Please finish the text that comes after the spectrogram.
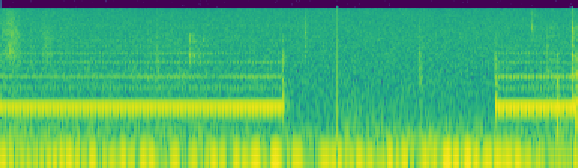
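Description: Telephone keypad tones sound as a call is dialed: a long steady tone, a pause with faint background noise and a click, then another steady tone returning near the end, close and clear.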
